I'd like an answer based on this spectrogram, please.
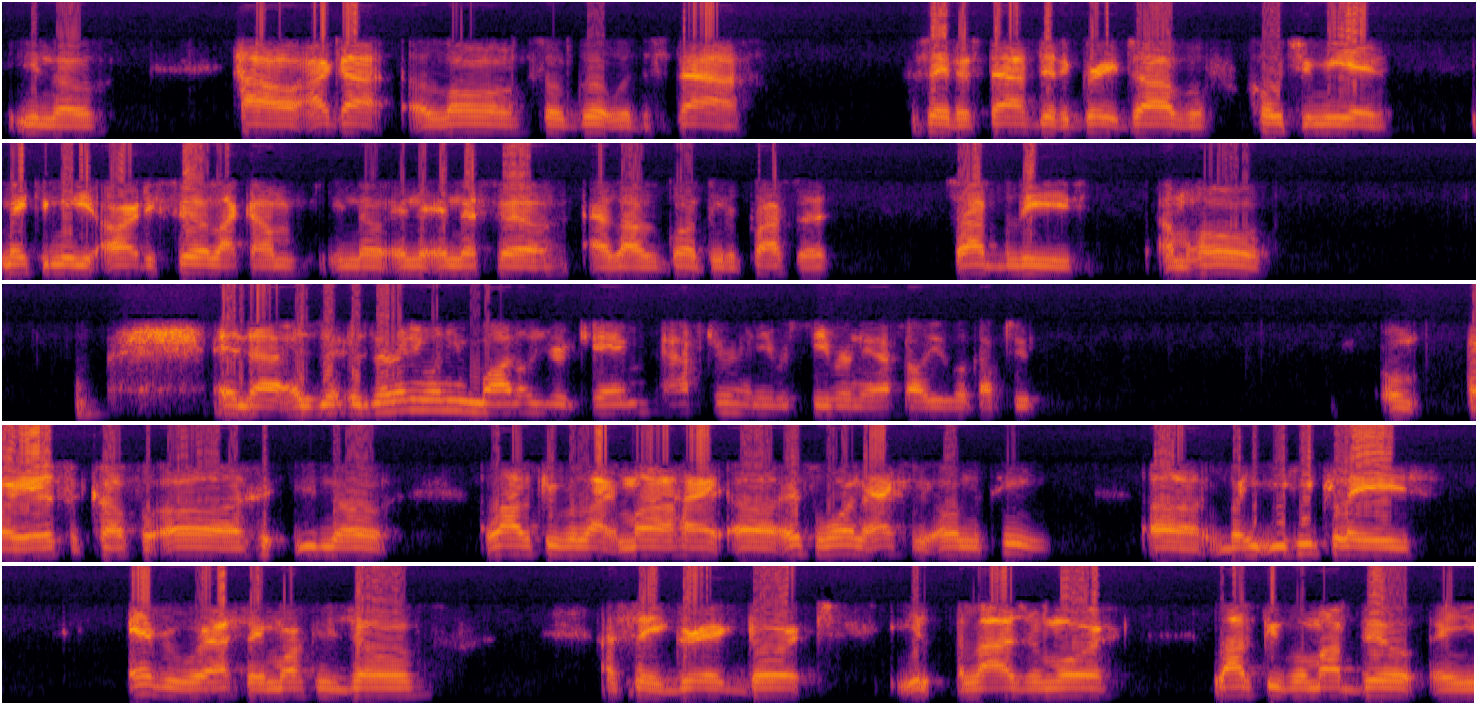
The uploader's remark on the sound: addresses the media during his conference call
